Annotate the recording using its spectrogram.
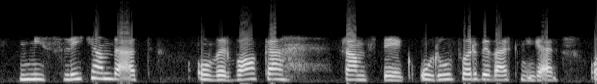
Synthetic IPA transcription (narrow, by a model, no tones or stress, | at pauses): mɪslʏkːand̪ə̰a̰t̪ | ʔøːvəɾvɑːka | fɾamst̪eːɡuːɾuːfœɾbɛvæɾknɪŋa̰ɾʔɔ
